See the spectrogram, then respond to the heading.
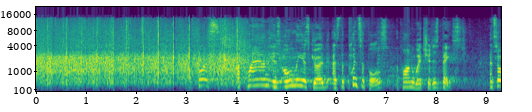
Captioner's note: applause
